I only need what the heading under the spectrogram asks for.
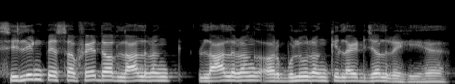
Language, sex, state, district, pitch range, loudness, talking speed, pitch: Hindi, male, Jharkhand, Palamu, 160-185 Hz, -13 LUFS, 210 wpm, 175 Hz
